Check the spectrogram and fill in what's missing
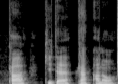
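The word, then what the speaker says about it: Ka kite anō: Did I say it right? – Yeah, pretty much. – Okay, tell me how it's actually said. – Well, it's just phonetic, right? – Listeners, email me in how to pronounce Chow Chow's name. I still don't know. – No. Ka kite ano.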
